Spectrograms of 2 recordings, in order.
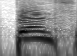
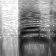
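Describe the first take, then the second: First: पैंट्स with a clear final s, /peɳʈs/; पैंट्स ending on a crisp s sound; correct plural form. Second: पैंट said without the final s, /pẽɳʈ/; पैंट ending flat on the t, no s; wrong singular form. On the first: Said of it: "पैंट नहीं होता है". (पैंट्स, अंत में साफ़ स के साथ) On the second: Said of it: "पैंट्स होता है". (पैंट बिना स के, गलत रूप) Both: Shown as a demonstration.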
